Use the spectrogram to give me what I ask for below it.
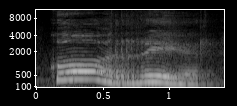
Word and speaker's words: correr: Responder, correr. Tem que vibrar bem esses rs aqui, ó, no meio. Correr, levantar a língua no final também.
